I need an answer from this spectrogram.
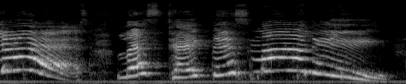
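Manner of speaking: high, slow and eager; eager yes. Retold or imitated. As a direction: grab the offer, drawn out high. Eager yes to the severance money.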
